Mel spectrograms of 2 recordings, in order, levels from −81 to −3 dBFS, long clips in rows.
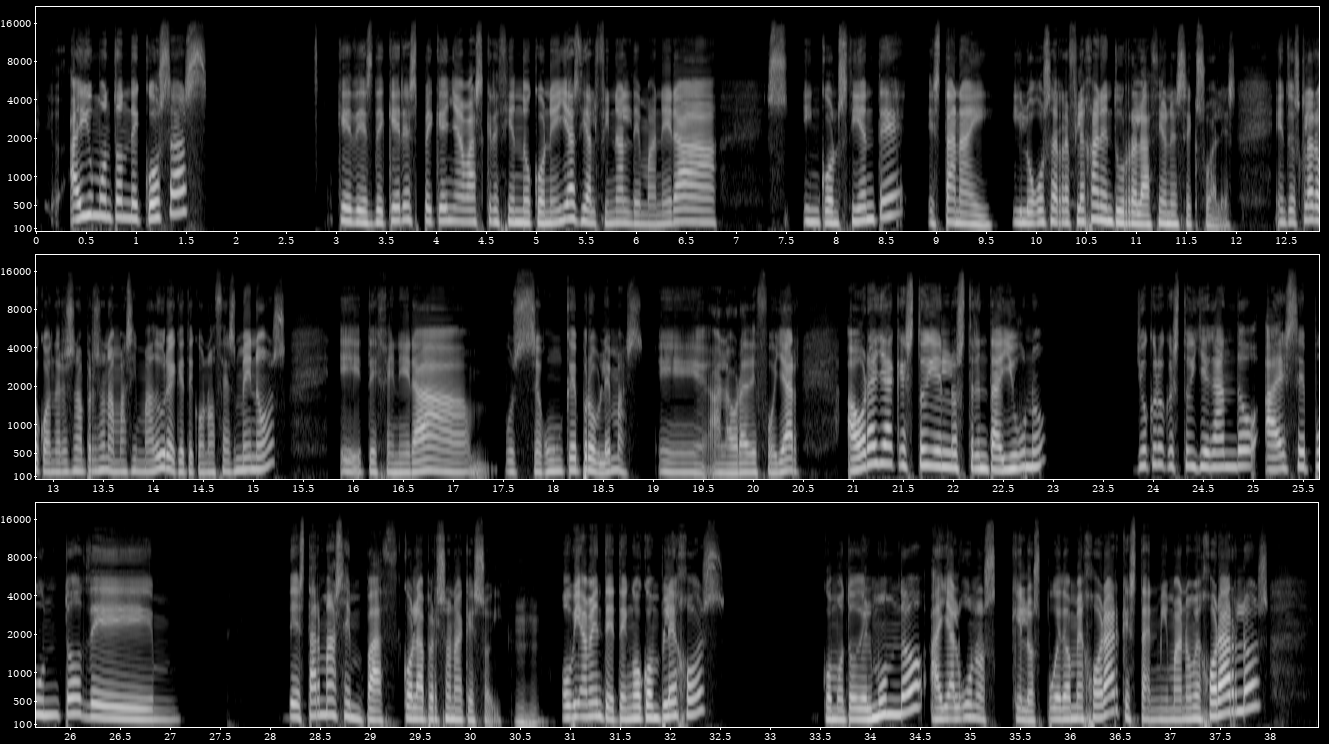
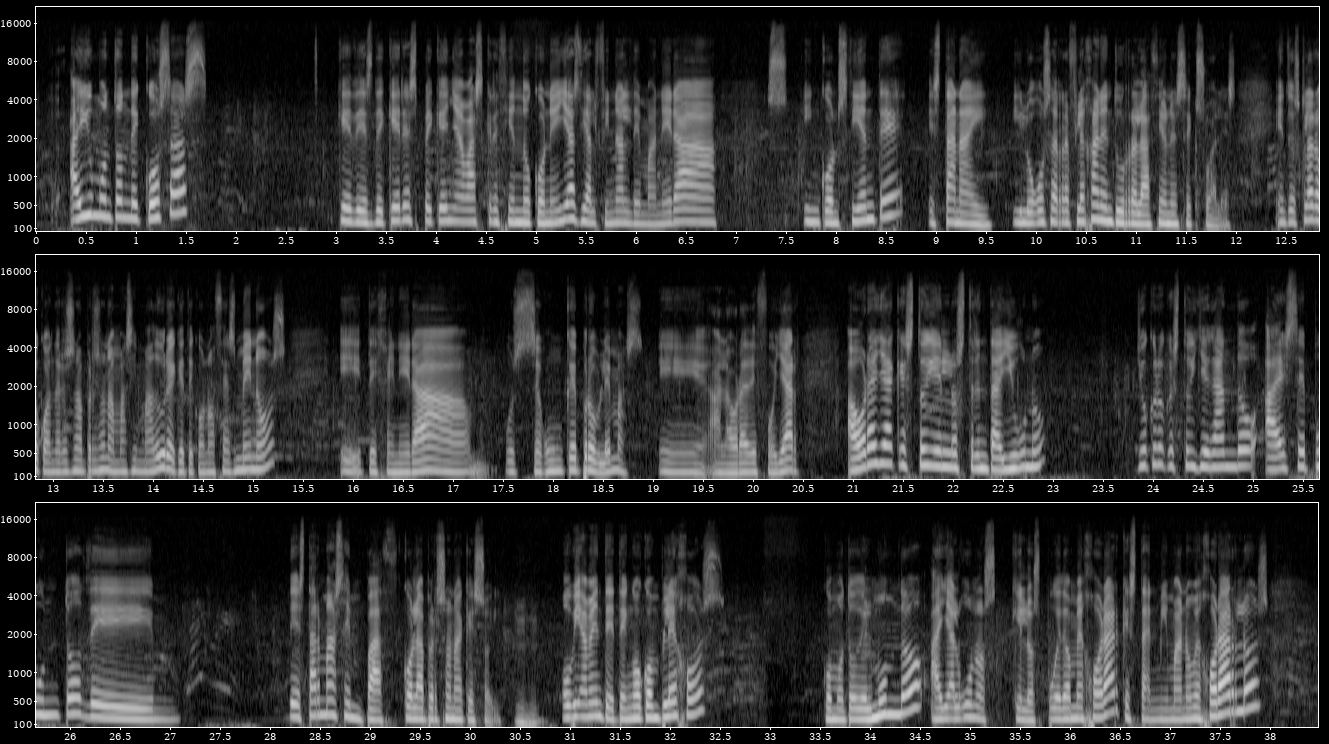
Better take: first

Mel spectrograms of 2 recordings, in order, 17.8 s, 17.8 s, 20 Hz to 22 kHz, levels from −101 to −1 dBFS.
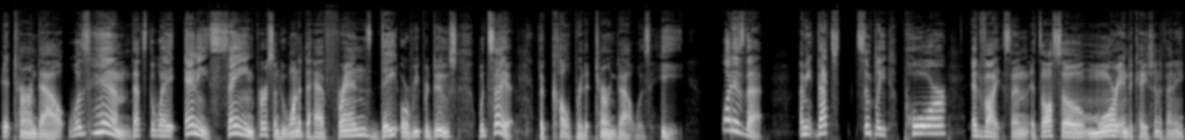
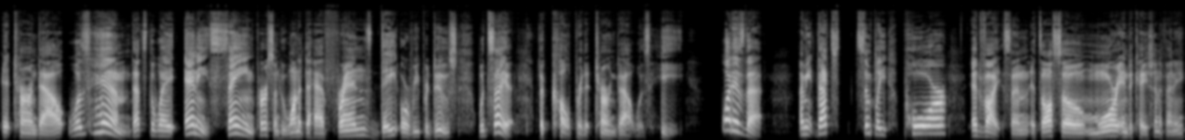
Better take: first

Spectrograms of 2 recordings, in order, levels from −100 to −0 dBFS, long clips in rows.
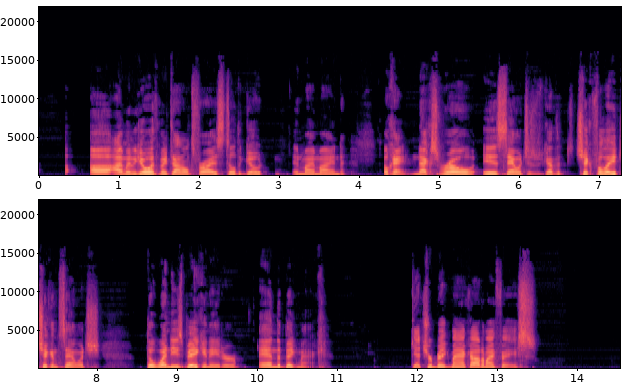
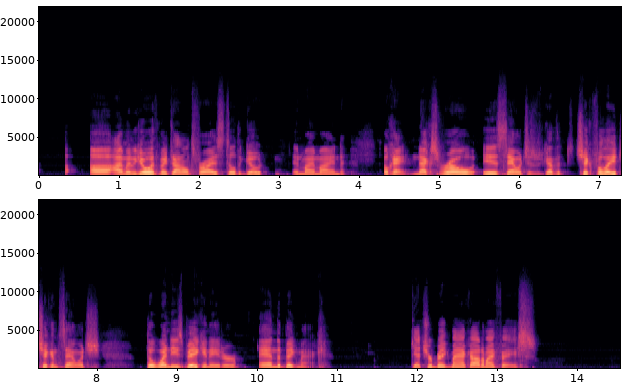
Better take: first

